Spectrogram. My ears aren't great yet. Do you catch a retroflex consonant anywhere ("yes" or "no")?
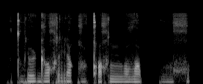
yes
